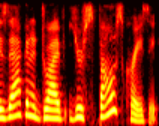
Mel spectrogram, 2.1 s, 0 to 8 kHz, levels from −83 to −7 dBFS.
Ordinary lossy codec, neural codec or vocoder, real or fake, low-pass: Opus, 24 kbps; none; real; 7.2 kHz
